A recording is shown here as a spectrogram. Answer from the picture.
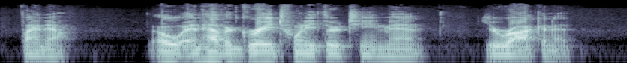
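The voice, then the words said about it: Rich, resonant radio voice. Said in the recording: “haven't you got the most amazing radio voice? Seriously, that is solid.”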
